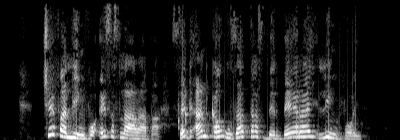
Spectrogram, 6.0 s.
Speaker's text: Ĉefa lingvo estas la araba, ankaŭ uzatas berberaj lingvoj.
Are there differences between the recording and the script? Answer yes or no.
yes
